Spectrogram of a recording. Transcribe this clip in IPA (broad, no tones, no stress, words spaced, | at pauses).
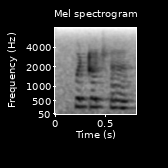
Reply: pəɭʈɜt͡ʃʼɛ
